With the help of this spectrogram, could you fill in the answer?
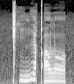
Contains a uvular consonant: yes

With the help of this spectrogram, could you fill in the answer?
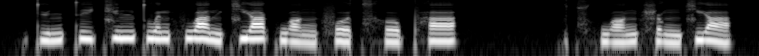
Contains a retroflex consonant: yes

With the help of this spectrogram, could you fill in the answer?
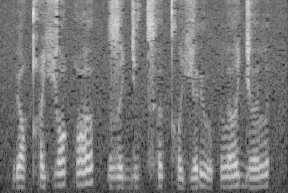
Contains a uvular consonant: yes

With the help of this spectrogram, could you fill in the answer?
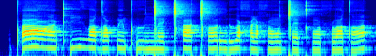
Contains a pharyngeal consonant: yes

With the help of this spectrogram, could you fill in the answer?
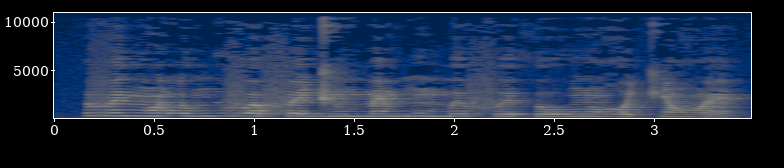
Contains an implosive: no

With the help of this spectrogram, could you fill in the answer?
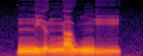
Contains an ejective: no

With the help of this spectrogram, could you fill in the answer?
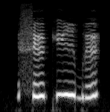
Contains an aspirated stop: no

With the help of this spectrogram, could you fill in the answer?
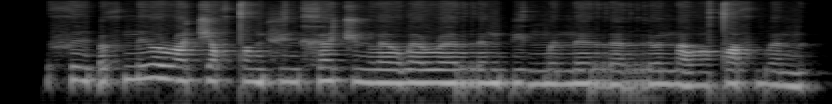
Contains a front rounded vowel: yes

